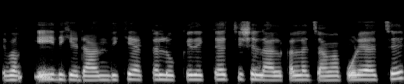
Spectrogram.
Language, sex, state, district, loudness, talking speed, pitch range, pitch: Bengali, female, West Bengal, Dakshin Dinajpur, -17 LUFS, 205 wpm, 210-230 Hz, 220 Hz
